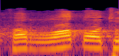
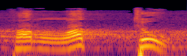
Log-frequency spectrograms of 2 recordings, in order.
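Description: First: فرطت with the ط bounced before ت, louder; mock wrong reading of فرطت; wrong qalqala. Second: فرطت very slow, ط merged into ت with its heaviness kept; slow, emphatic فرطت; merged taa. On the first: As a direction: demonstrate the error: separate ط and ت in فرطت. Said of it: "لا، خطأ". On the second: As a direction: say فرطت assimilating ط into ت smoothly. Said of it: "فتدغم الطاء في التاء". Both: Shown as a demonstration.

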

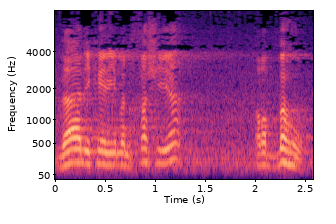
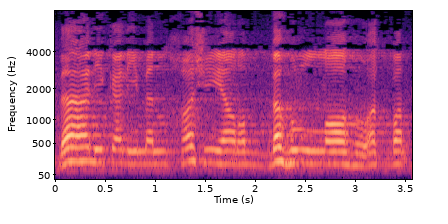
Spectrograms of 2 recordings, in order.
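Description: First: Said in the usual way. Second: Very slow recitation, ربه joins الله as "rabbahu-llah"; drawn-out chant, short u on ربه into الله; linking vowel dropped. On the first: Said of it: "إذا وصلت تحذف". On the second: Shown as a demonstration. Teacher demonstrates joining to takbir, linking vowel dropped. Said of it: "تحذف الصلة".

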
